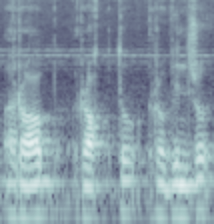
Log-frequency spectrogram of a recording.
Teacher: জিহ্বার অগ্রভাগকে কম্পিত করে এই বর্ণটি উচ্চারিত হয় বলে একে কম্পনজাত বর্ণ বলে, যেমন রব, রক্ত, রবীন্দ্র ইত্যাদি।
